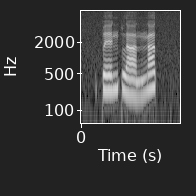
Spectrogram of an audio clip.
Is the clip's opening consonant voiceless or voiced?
voiceless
